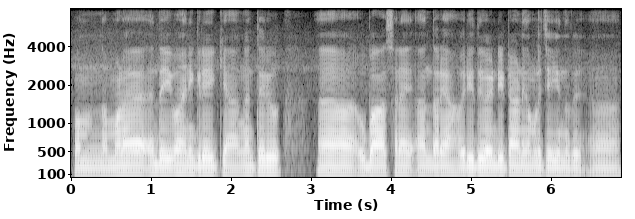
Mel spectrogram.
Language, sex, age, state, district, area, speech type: Malayalam, female, 18-30, Kerala, Wayanad, rural, spontaneous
